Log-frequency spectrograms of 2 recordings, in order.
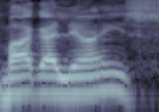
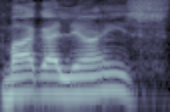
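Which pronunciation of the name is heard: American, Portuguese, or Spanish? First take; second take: Portuguese; Portuguese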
